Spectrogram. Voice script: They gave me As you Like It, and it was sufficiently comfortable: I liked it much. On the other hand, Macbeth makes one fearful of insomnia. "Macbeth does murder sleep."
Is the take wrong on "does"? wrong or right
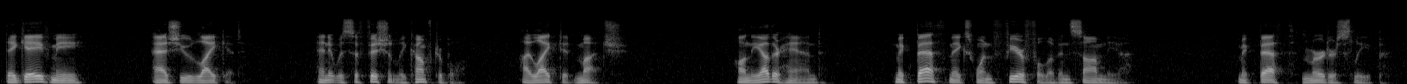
wrong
